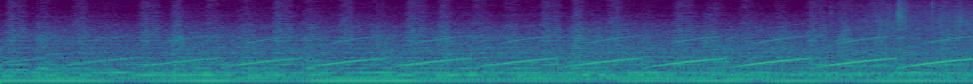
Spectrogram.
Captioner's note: alarm blaring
